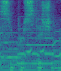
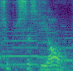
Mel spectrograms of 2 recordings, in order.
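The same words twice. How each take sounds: First: The word is said with its ordinary pronunciation. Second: The word is said with an odd, put-on pronunciation. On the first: "They don't say superstition" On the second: "they call it superstition"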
